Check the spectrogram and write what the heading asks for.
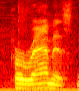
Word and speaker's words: Paramus: Humdingers in Paramount, Paramus, New Jersey.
